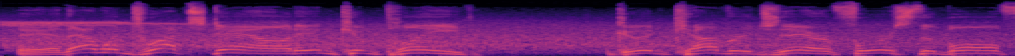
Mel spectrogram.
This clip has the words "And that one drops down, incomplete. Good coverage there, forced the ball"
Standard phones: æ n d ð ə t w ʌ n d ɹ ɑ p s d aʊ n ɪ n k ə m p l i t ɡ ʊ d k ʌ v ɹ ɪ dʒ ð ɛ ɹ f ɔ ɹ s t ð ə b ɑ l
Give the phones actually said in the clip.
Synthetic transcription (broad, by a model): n ð ə t w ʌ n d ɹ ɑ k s d aʊ n ɪ n k ə m p l i t ɡ ʊ d k ʌ v ɹ ɪ dʒ ð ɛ ɹ f ɔ ɹ s ð ə b ɑ l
